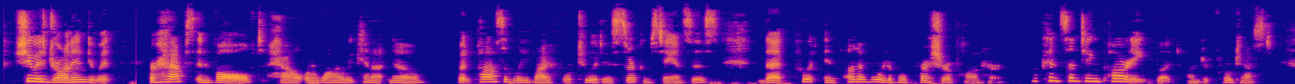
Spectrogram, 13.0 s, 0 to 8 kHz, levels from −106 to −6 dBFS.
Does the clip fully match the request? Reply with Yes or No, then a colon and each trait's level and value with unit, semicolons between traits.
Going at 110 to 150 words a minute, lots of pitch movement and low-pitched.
No: average, 145 wpm; wide, 6.0 semitones; high, 190 Hz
